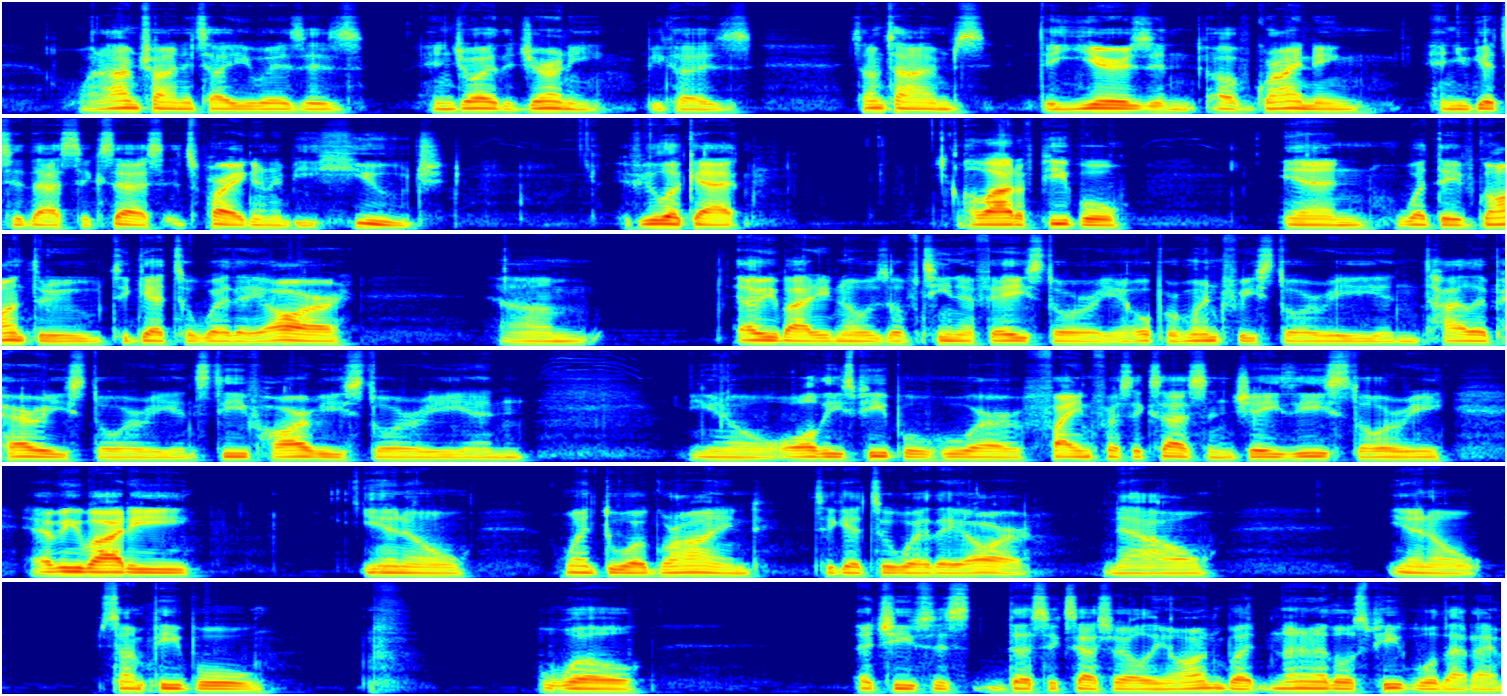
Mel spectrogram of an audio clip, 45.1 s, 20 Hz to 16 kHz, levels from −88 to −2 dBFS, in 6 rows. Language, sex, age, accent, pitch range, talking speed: English, male, 20-39, American, 95-105 Hz, 150 wpm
